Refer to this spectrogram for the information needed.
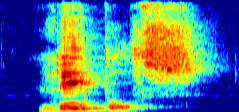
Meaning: plural of lepel
- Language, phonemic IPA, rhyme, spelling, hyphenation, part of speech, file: Dutch, /ˈleː.pəls/, -eːpəls, lepels, le‧pels, noun, Nl-lepels.ogg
